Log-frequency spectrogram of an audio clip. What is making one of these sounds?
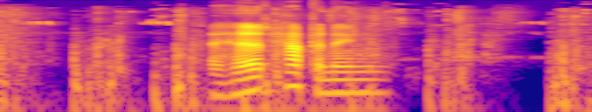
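A horse neighs loudly.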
